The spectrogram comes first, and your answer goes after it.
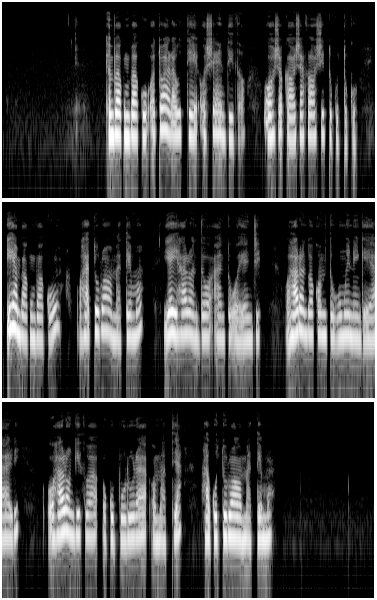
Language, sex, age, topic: Oshiwambo, female, 25-35, agriculture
